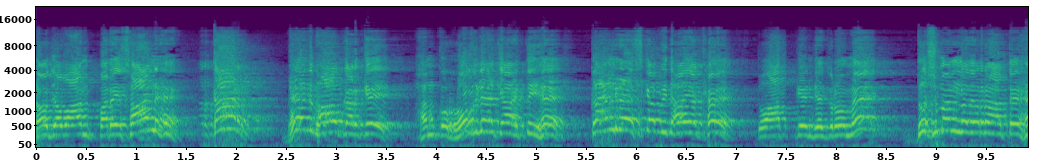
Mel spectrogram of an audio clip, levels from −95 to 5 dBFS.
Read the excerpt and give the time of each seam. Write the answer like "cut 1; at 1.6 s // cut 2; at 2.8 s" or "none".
cut 1; at 1.7 s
